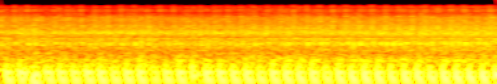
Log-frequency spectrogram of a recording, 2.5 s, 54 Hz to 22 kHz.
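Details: 170F single-cylinder engine after replacing crankshaft and connecting rod: even thump at about fourteen beats a second, no knock riding on it; the knock is gone. Normal running.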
